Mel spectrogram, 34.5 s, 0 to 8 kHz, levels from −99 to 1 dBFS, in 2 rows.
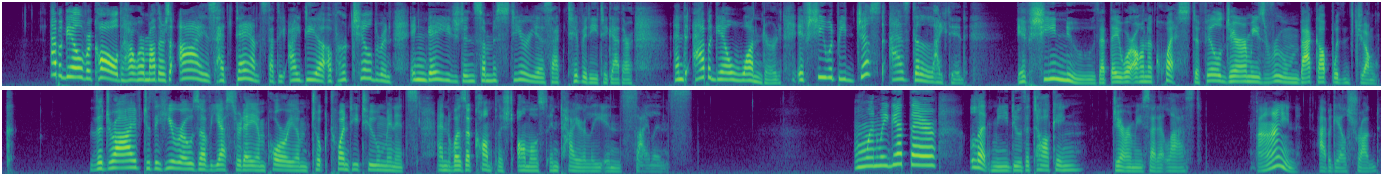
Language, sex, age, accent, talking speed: English, female, 30-49, American, 140 wpm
